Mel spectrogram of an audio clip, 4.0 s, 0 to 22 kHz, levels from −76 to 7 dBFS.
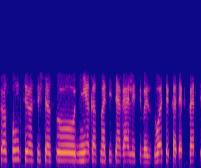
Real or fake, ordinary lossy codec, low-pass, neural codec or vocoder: real; MP3, 64 kbps; 7.2 kHz; none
